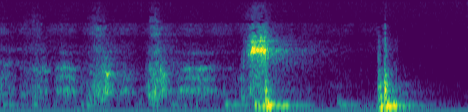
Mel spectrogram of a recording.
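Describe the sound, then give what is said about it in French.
A voice imitates an out-of-breath engine being run, wheezing and sputtering with uneven breathy puffs and pops, building to two louder bursts near the end, alone. “Et tourner comme un moteur essoufflé, vous savez.”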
